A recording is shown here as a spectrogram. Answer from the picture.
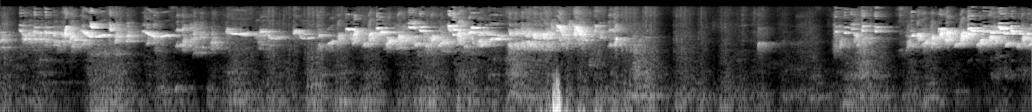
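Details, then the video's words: A female goldfinch, compared to a hummingbird, pours out a jumbled high twittering song with rapid chirps and trills, a short dull knock midway, and a quieter lull before resuming. "Impresionante la jilguera parese un colibri"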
